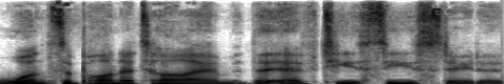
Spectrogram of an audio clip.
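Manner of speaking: spooky put-on storyteller voice, low and dark. Reading an FTC statement like a story in a dark, scary voice. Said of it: "let me do it in my my darker, scarier voice".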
